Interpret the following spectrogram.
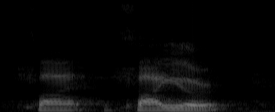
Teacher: it's kind of halfway between two syllables and one syllable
